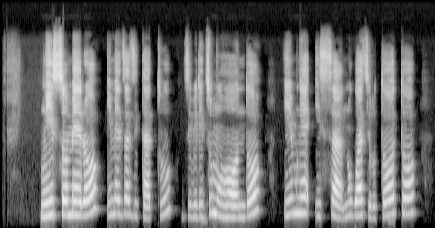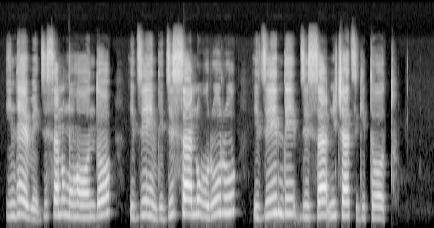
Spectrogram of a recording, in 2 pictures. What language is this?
Rundi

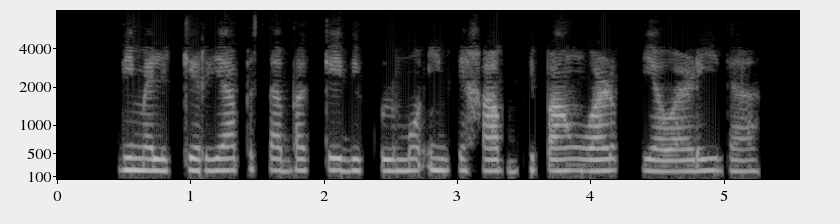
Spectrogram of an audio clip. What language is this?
Pashto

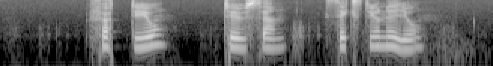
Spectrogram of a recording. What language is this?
Swedish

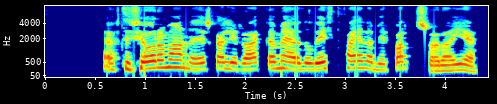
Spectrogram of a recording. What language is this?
Icelandic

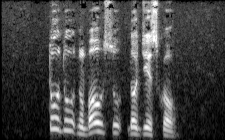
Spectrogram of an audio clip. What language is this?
Portuguese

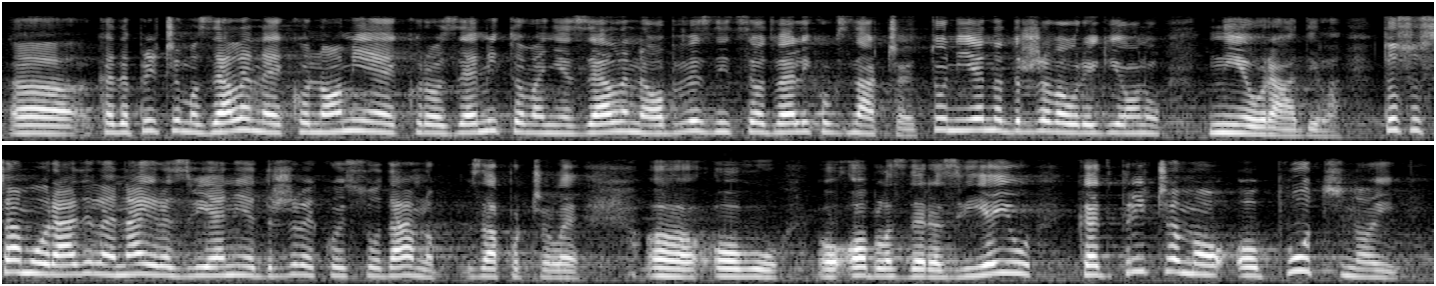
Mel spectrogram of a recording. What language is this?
Serbian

